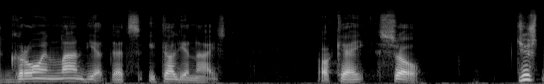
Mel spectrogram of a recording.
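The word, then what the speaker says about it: Grønland: then by the way the right way to say Greenland in Danish is groia that's italianized okay so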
